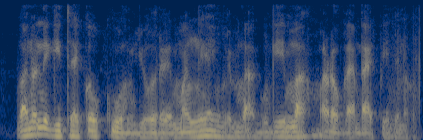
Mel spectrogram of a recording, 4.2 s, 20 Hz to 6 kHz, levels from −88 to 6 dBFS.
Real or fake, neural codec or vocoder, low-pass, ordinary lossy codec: fake; codec, 24 kHz, 1.5 kbps, HILCodec; 5.4 kHz; none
